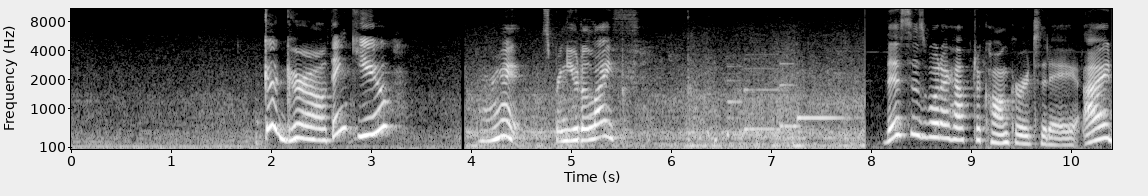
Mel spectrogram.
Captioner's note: Roomba makes a do do do do noise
